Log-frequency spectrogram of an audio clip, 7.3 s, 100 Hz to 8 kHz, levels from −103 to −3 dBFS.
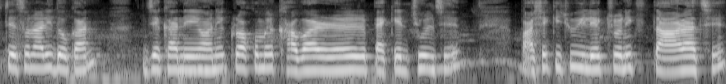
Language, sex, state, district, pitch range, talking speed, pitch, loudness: Bengali, female, West Bengal, Paschim Medinipur, 210-235 Hz, 125 wpm, 220 Hz, -22 LUFS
